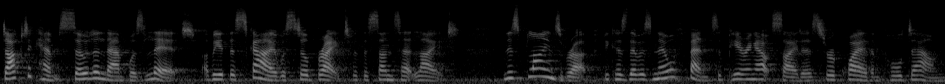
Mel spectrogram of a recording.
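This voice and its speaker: A woman reading scripted narration for a live radio play in a measured, descriptive manner. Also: mid-range voice, lively intonation, fairly bright tone, close to an everyday voice. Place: live stage performance in a brewery venue. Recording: noisy live venue recording.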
